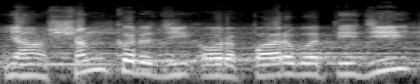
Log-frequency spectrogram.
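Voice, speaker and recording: A male preacher telling a sacred story in a devotional sermon, lively and addressing listeners with direct questions. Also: high-pitched, a little slow. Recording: echoey hall with music behind.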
